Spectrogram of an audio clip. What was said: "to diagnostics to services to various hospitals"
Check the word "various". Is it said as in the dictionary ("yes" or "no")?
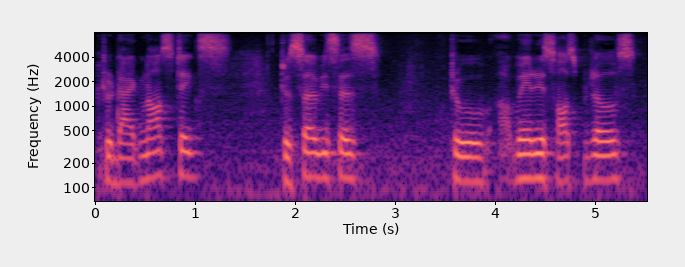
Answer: yes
